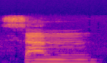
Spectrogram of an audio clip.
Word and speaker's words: 三: okay on the index we are here now sun the pronunciation of this character meaning three yeah this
